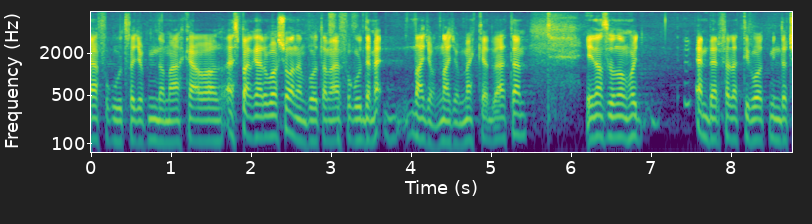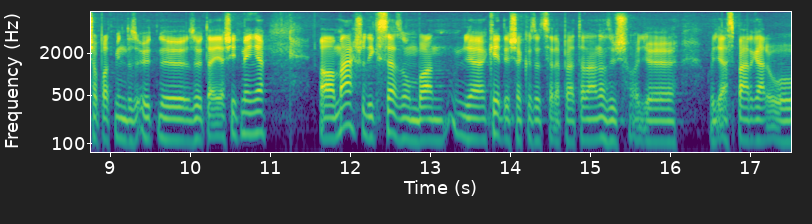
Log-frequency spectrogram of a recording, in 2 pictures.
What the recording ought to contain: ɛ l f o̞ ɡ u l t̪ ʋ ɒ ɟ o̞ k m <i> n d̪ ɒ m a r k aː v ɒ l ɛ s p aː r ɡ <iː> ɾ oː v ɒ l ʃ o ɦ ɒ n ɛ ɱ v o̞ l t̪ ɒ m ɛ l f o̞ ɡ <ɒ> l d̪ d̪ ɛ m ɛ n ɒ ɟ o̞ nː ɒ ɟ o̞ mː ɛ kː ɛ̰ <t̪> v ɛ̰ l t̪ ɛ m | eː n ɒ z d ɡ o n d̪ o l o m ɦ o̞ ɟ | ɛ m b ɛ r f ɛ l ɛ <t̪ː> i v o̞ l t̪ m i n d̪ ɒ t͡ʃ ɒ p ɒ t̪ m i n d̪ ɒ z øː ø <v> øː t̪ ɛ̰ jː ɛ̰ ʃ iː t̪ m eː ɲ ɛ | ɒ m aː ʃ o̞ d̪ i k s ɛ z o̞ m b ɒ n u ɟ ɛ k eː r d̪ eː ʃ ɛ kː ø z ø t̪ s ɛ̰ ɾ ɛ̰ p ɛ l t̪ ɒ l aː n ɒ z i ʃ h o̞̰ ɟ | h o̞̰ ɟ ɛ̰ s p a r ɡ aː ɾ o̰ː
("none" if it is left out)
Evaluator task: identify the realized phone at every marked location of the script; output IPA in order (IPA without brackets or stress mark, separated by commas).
i, aː, u, d̪, t̪ː, z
